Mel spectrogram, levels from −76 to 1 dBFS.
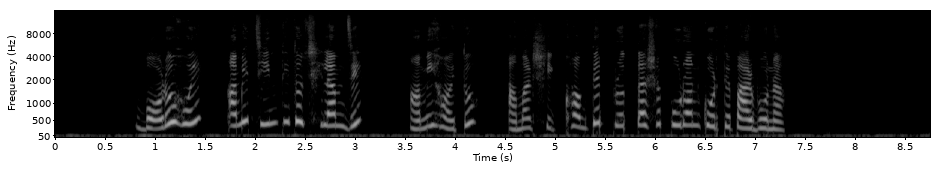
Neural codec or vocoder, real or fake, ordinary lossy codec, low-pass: none; real; none; 14.4 kHz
